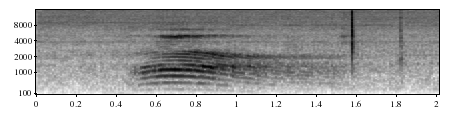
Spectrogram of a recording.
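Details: Talkative hachiware-patterned house cat utters a single drawn-out meow, rich in harmonics and gently falling in pitch, followed by two brief sharp clicks in an otherwise quiet room.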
